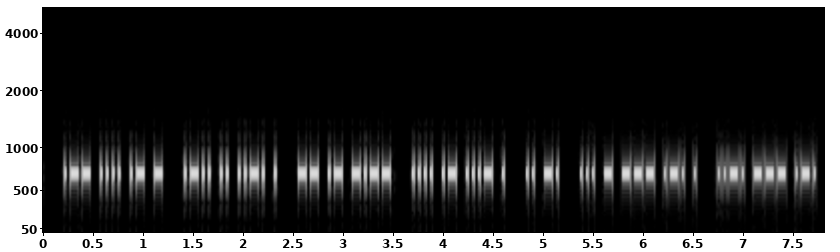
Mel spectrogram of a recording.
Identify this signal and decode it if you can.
Morse code, heard as a keyed tone, about 40 wpm, 700 Hz. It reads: WHAT LIFE MAY HAVE IN STORE FOR
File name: Pinocchio / Pinocchio ch7 40 40 ik1hge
